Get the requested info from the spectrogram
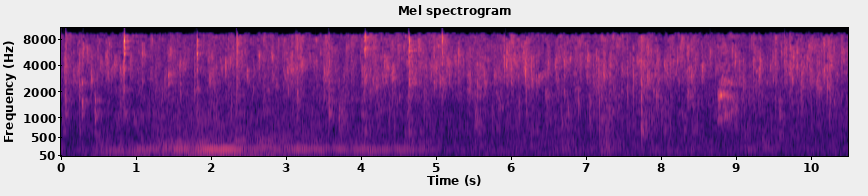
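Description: Steady frying noise, hot oil hissing and crackling with scattered sharp pops throughout. A low hum swells underneath during the first half and then fades.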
